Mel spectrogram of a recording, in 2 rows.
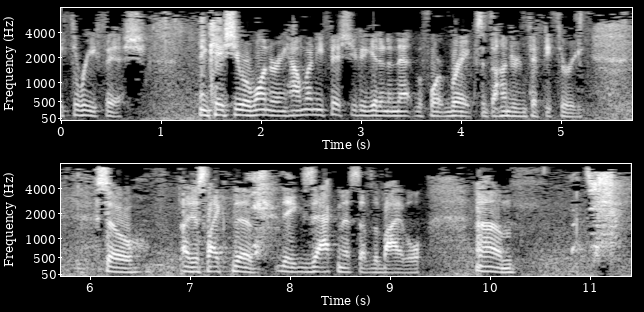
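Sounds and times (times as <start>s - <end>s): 
speech: 0.0s - 11.4s
person sneezing: 7.6s - 7.9s, 10.8s - 11.4s.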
